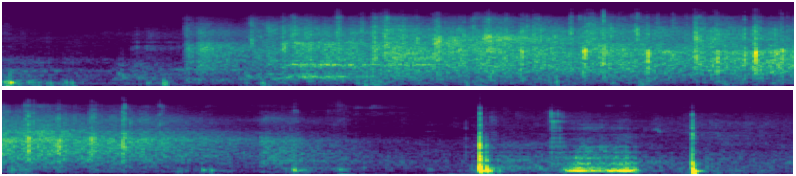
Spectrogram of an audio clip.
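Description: An audience breaks into steady, dense applause for an invited guest speaker; it swells quickly, holds for several seconds and then fades out, followed by a few sharp knocks and thumps.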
